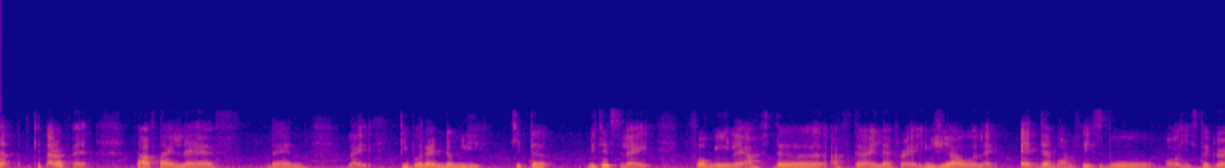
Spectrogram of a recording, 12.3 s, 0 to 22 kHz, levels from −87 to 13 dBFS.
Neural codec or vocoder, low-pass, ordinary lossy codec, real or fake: codec, 16 kHz, 8 kbps, FreqCodec, smaller model; none; none; fake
